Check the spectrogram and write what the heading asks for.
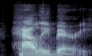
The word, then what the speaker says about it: Halle Berry: sure I'm gonna play it hi Berry crap Halle Berry two for two well the other person who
